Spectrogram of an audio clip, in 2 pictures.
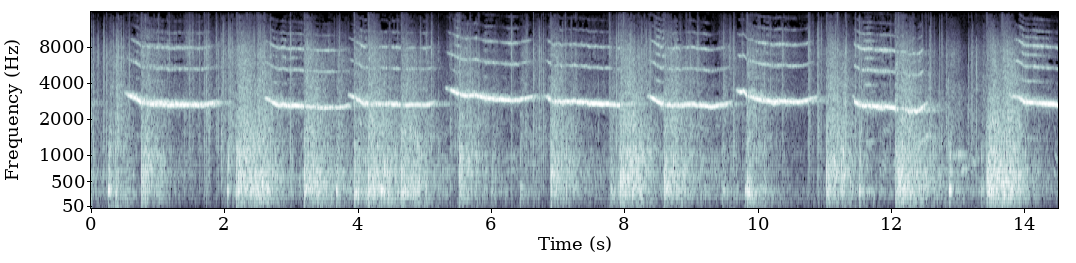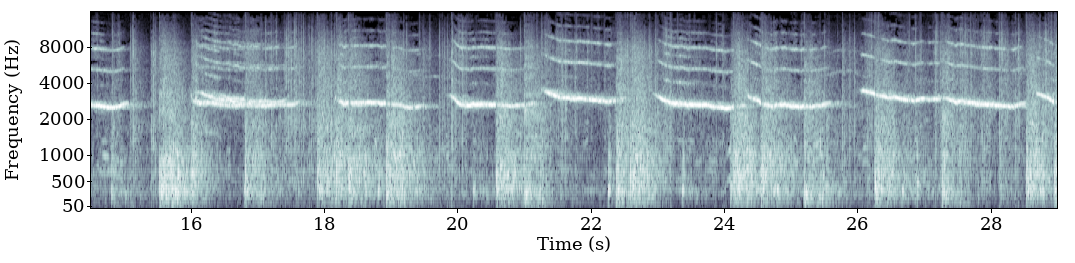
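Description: Fireworks burst with loud booming bangs, one after another.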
